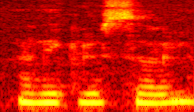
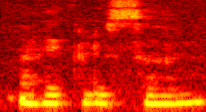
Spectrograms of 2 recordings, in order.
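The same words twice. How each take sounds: The two takes are said the same way.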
